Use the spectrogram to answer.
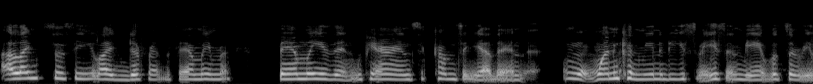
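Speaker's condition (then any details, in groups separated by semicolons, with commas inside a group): Cerebral palsy; cerebral palsy, uses wheelchair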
